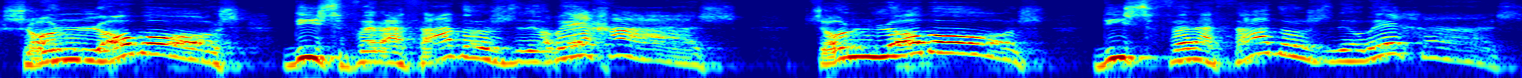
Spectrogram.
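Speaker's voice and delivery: put-on loud, high, severe, stern, Spain Spanish accent. A speaker recounts the priest's rebuke after confession: mock loud scolding in a Spanish accent. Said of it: "a reprochar en voz alta y acento español".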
